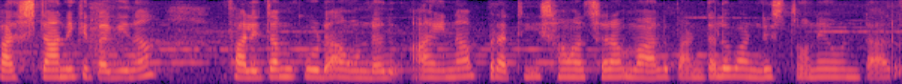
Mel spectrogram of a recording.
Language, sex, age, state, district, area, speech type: Telugu, female, 18-30, Telangana, Mahbubnagar, urban, spontaneous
